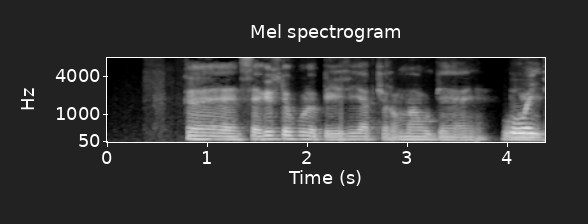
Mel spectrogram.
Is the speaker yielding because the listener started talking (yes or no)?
yes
